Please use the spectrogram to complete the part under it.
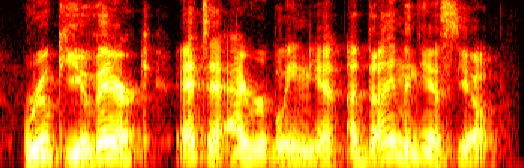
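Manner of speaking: put-on American accent. Showing a favorite russian phrase, said in an american accent. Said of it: "If I said it in an American accent".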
